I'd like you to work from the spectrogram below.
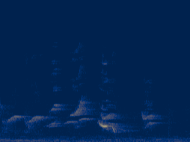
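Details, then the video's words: Soft, drawn-out whistles from a greater green leafbird, then one loud downslurred whistle and a few quieter notes. "KICAU CUCAK HIJAU GACOR JEDA RAPAT MATERI MANTAP"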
